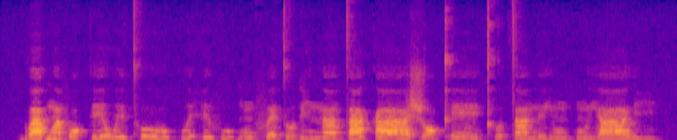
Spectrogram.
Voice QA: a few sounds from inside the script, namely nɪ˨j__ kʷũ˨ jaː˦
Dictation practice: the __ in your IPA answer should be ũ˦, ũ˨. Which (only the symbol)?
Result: ũ˨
